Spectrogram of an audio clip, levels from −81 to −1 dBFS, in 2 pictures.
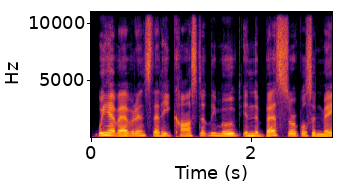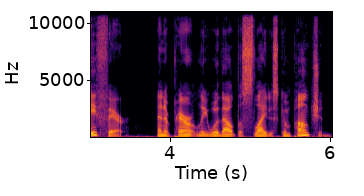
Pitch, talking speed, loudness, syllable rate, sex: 145 Hz, 190 wpm, -18 LUFS, 6.2 syllables/s, male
